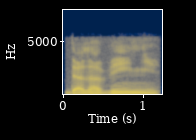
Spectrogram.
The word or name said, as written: Delavigne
